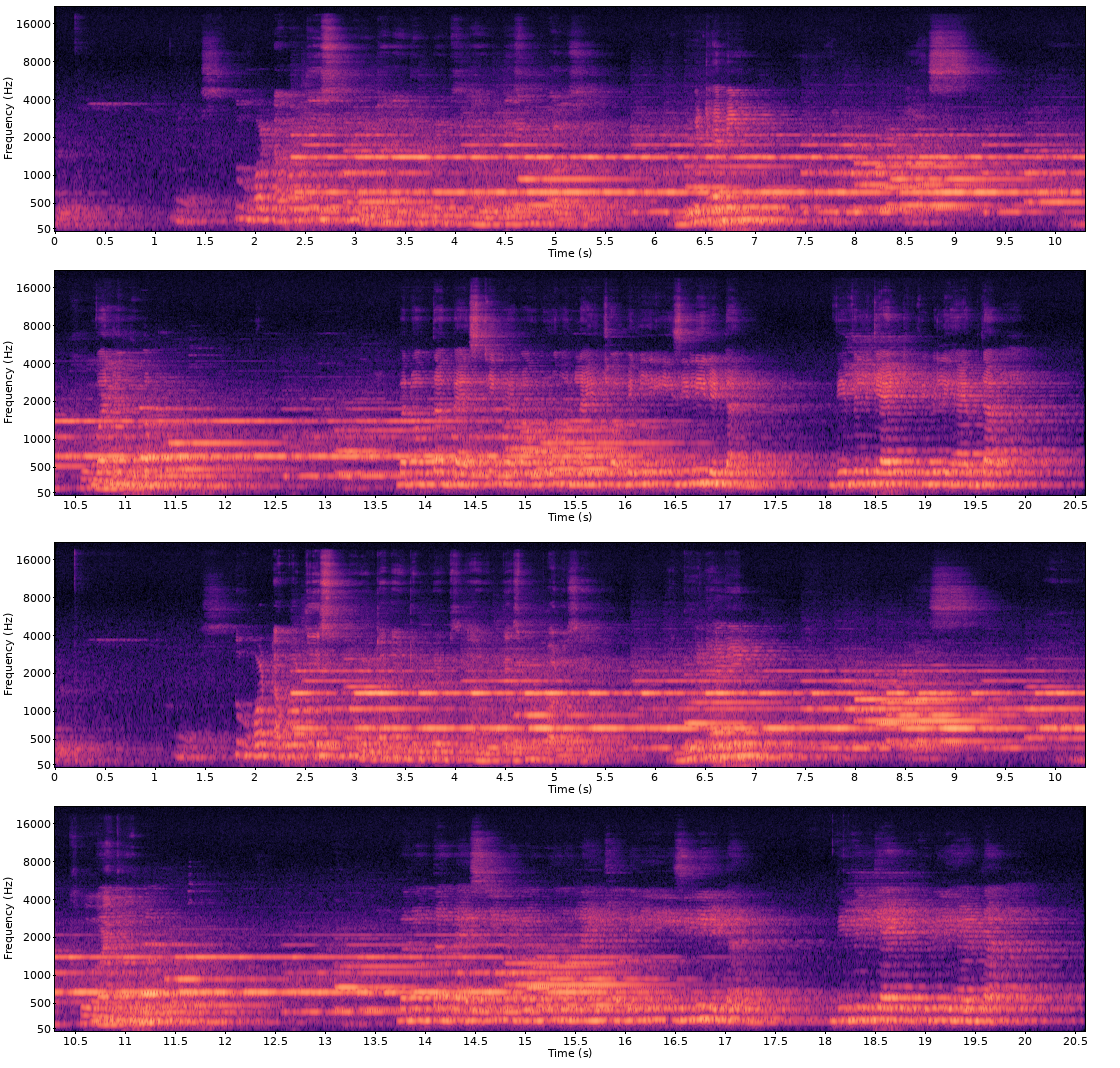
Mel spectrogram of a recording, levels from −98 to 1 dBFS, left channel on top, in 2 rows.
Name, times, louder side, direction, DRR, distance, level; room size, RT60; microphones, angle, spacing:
voice 1, 1.2-1.6 6.4-7.0 7.4-7.9 8.5-8.9 10.7-11.4 13.7-17.3 18.0-20.0, left 1 dB, 50° left, -1 dB, 0.4 m, -25 dB
voice 2, 1.8-5.4 6.1-6.9 10.1-11.8 13.2-13.3, right 1 dB, 65° right, -2 dB, 0.6 m, -28 dB
sound 1, 2.4-16.2, right 2 dB, ahead, 0.8 m, -24 dB
5.3 x 2.3 x 2.9 m, 2.8 s
head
